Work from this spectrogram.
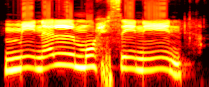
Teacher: جیسے کہ یہاں پہ دیکھیں ایک مثال آپ کو دوں گا، جیسے کہ یہاں پہ دیکھیں من المحسنین، اب نون کے اوپر کیا ہے؟ نون کے اوپر زبر ہے، نون کو ہم ملا رہے ہیں لام کے ساتھ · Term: غنہ آنی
